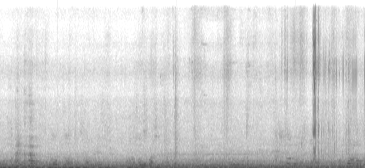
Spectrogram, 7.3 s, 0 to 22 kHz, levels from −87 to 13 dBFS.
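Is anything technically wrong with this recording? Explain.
Yes. From 1.15 s to 7.1 s there are clock drift buffer slips, likely from two devices whose clocks differ by roughly 300 ppm. The buffer between them drifts until a small block of samples is dropped or repeated, producing a short click every 1.19 s, about seven in all.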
